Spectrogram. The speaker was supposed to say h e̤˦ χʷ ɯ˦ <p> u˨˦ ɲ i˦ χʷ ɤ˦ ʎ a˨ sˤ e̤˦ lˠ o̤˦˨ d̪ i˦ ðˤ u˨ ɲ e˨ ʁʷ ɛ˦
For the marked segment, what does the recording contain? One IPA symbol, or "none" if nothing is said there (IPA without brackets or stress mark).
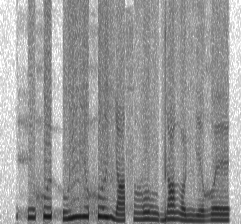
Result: h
